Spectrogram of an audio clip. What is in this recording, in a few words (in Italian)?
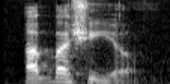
"a bacio", Crespinese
